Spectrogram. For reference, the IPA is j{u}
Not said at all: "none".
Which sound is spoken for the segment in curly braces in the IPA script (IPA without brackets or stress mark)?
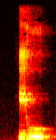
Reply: u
